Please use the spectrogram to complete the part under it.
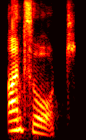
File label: "unthought", Indian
